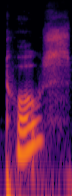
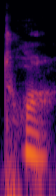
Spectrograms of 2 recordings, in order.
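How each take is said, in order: First: The word ends with a clear 's' sound. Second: The word ends without any 's' sound. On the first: The speaker calls it wrong. "I was going to say Twos because it's spelled T-R-O-I-S" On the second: The speaker calls it right. "But that's how you say it"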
